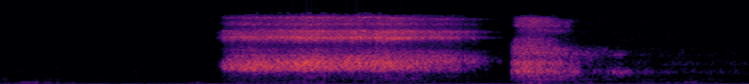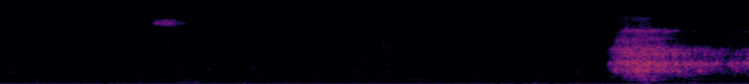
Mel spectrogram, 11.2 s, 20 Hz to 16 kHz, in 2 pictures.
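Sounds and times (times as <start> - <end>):
deep slow breath drawn in during a guided relaxation exercise: 1.6 - 5.0, 10.2 - 11.2.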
